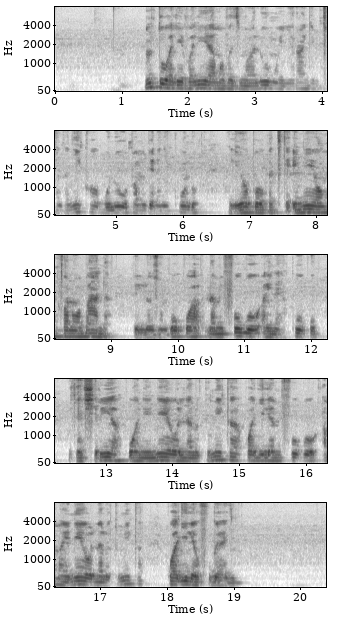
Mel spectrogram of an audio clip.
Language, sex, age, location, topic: Swahili, male, 25-35, Dar es Salaam, agriculture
